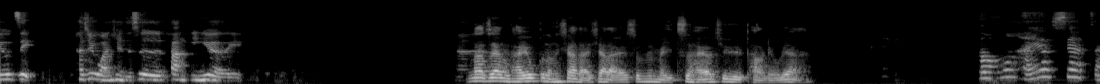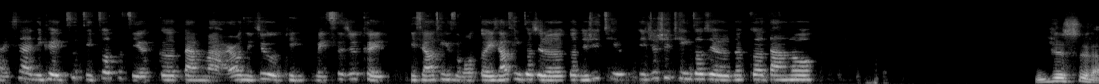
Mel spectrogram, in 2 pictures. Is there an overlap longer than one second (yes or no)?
no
